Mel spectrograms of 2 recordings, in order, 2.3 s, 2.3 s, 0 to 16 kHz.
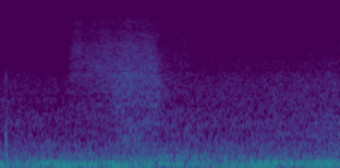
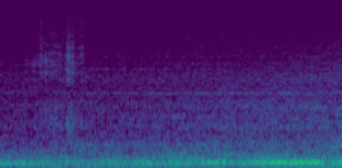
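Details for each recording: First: Sanyo one-door refrigerator that is not cooling though its light works: a steady low mains hum builds and holds without the compressor starting to run, drawing 2.6 A and getting very hot; the compressor is seized and only humming. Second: Sanyo one-door fridge, not cooling though light on, compressor switched on after repair work: low steady hum builds then settles smoothly with no clicking or stalling; compressor not seized, starts and runs normally.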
